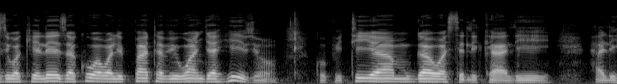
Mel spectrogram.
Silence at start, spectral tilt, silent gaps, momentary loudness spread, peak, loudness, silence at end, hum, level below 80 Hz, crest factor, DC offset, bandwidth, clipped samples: 0 s; -6 dB/octave; none; 16 LU; -2 dBFS; -20 LUFS; 0 s; none; -56 dBFS; 18 dB; under 0.1%; 12.5 kHz; under 0.1%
